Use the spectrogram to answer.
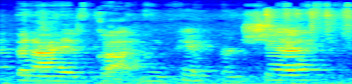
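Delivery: ordinary delivery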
